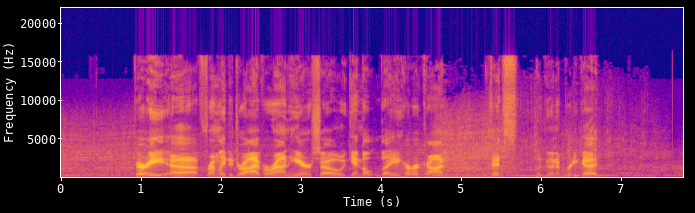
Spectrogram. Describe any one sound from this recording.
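A racing car engine snarls and pops loudly as it slows for a bend.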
